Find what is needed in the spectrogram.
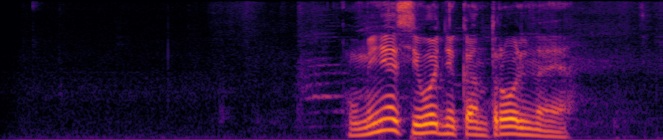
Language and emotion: Russian, positive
